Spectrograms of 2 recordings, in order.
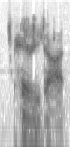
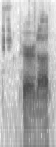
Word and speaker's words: peridot: I believe it's peridot. Peridot. The T is silent.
